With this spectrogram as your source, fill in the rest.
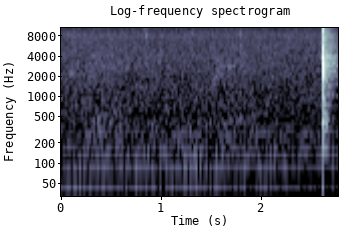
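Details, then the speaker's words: Warn XD9000 winch during rebuild, cleaned solenoid bench-tested with multimeter: one crisp, sharp click as power is applied, then quiet; meter reads zero resistance, so the solenoid is good. "we'll click it you should be able to hear this click here that click and as we see on 0 so this solenoid is good"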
